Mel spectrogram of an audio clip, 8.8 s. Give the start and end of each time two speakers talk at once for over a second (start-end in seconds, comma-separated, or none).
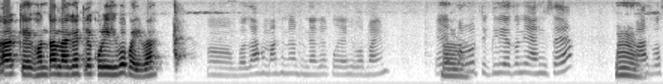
none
